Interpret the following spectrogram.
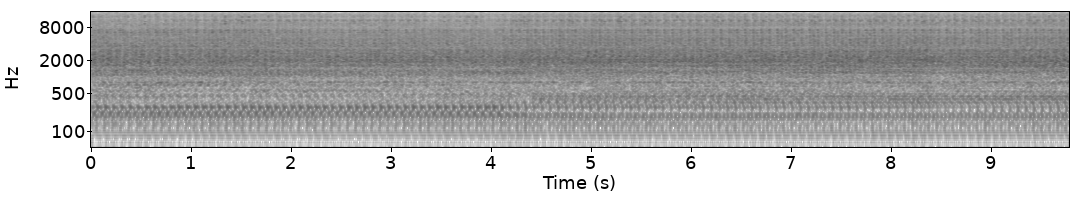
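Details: Diesel engine with glow plug, unstarted for about 3 months, at about 5 degrees: heavy even cranking chugs at about three per second with no catch yet. Hard cold start.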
